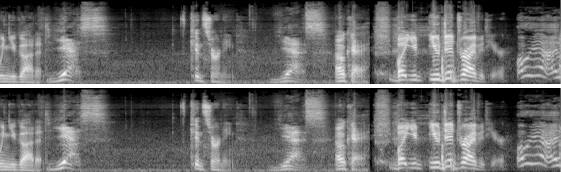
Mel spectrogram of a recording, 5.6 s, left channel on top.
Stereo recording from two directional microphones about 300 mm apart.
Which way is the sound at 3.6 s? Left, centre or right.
Centre.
